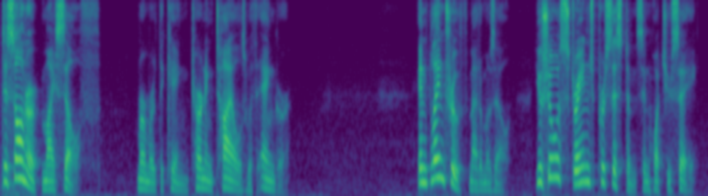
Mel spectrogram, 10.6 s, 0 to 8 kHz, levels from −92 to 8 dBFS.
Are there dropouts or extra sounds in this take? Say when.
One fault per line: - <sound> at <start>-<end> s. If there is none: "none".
none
